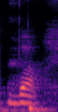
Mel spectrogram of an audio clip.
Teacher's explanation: जब आप वाह बोलेंगे तो क्या होता है गाइस, आपके जो दांत है वो आपके होठों से टच होते हैं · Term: दंतोष्ठ्य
